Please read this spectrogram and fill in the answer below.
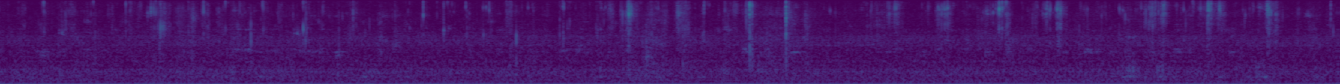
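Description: A cat licking and chewing paste from a squeeze-tube treat held to its mouth: irregular wet lapping and smacking clicks, several a second.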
